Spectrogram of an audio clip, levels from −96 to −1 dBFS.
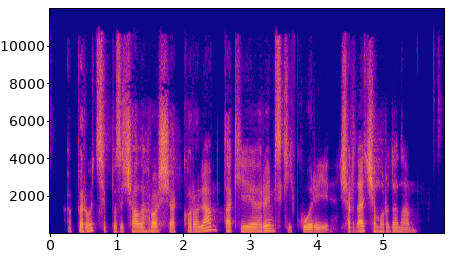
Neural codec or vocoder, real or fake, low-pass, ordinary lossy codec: codec, 24 kHz, 0.9 kbps, DualCodec; fake; 10.8 kHz; MP3, 64 kbps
